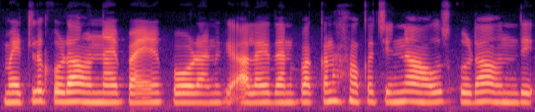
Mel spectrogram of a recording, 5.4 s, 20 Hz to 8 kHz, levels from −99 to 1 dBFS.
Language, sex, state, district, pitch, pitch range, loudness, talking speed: Telugu, female, Andhra Pradesh, Sri Satya Sai, 210 Hz, 205-220 Hz, -17 LUFS, 155 wpm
